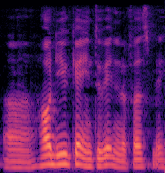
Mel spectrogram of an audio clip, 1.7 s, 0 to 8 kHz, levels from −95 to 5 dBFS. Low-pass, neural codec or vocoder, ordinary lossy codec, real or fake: 7.2 kHz; vocoder, 44.1 kHz, 80 mel bands, Vocos; none; fake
